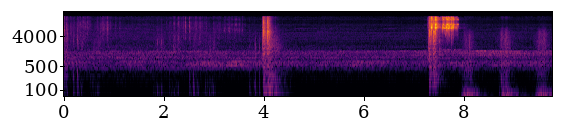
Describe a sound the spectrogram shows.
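Soft game music plays steadily.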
